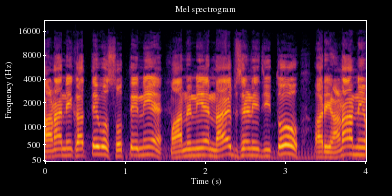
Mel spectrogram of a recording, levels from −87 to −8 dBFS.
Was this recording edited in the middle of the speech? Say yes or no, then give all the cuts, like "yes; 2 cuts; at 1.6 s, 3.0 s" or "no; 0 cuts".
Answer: yes; 1 cut; at 1.5 s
